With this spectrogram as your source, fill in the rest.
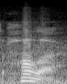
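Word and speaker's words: challah: i might maybe um also called pronounced hala ha it's a traditional juice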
